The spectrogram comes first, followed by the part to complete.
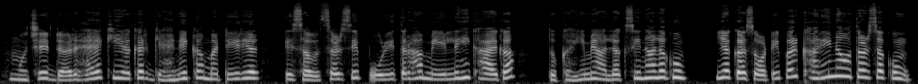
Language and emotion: Hindi, fearful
